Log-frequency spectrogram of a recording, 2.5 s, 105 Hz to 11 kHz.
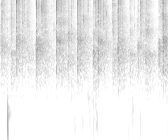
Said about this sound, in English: I also want to celebrate the remnant that I came into that kept this going, because we are going into today, this year is our 25th anniversary. We can celebrate it. We can clap.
